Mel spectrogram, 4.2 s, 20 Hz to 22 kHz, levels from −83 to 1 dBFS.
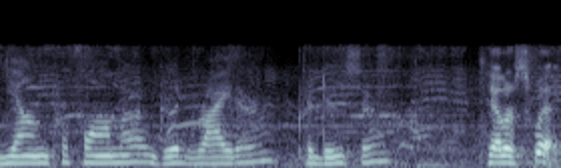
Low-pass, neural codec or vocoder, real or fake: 7.2 kHz; none; real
